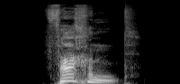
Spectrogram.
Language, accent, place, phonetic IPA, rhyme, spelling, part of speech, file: German, Germany, Berlin, [ˈfaxn̩t], -axn̩t, fachend, verb, De-fachend.ogg
- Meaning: present participle of fachen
